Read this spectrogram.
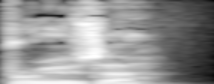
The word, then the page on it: bruiser: British English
